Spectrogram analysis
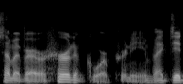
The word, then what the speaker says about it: Purnima: The actual pronunciation is Purnima. Gaur Purnima. Gaura It's got a Purnima. long A down there in the end.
